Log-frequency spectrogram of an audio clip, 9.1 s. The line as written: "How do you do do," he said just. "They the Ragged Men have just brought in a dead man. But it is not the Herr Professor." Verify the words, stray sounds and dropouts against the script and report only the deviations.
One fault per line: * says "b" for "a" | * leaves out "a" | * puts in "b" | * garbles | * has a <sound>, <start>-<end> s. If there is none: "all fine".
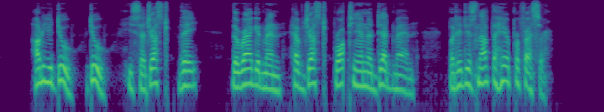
* has a dropout, 5.2-5.2 s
